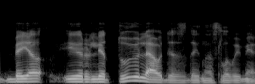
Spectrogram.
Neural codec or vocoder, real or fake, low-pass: vocoder, 44.1 kHz, 80 mel bands, Vocos; fake; 7.2 kHz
